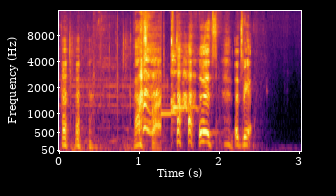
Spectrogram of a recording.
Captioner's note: Katya smirtles; beep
